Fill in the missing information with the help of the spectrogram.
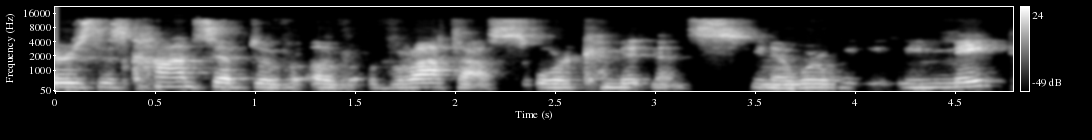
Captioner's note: speaking in foreign language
